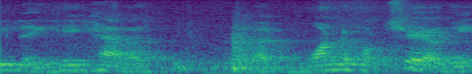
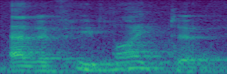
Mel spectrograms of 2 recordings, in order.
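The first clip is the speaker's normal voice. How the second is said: ordinary talk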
